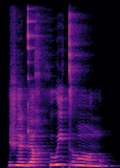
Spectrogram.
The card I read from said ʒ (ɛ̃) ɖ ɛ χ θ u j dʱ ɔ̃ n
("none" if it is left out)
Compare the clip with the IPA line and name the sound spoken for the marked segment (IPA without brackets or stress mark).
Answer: ɛ̃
